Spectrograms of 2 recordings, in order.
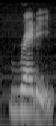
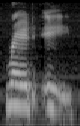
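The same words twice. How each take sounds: First: Said in the usual way. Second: "Red E" as two separate beats; split into syllables. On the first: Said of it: "Let's count the sounds". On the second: Shown as a demonstration. Teacher counting syllables with kids, split in two. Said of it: "Karate hands up".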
